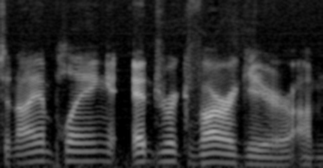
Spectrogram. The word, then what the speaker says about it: Varagyr: Also, to introduce, we are playing House Varagyr. I did pronounce that right.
